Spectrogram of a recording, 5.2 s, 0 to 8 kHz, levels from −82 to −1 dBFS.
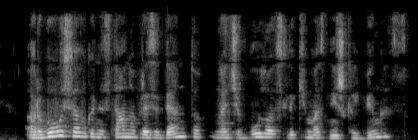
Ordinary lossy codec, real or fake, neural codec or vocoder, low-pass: AAC, 32 kbps; real; none; 7.2 kHz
